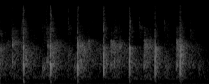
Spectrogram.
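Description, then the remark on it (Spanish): An audience at a church service applauding for God (Jehovah), many hands clapping together in sharp, even beats about four per second over a continuous wash of scattered claps. “Pero el aplauso no es para mí. Es para Jehová de los ejércitos. Démosle uno más fuerte.”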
